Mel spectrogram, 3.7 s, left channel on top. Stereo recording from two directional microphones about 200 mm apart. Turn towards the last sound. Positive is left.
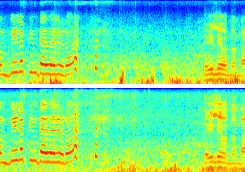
turn(degrees=55)  # may be behind; listen again after turning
